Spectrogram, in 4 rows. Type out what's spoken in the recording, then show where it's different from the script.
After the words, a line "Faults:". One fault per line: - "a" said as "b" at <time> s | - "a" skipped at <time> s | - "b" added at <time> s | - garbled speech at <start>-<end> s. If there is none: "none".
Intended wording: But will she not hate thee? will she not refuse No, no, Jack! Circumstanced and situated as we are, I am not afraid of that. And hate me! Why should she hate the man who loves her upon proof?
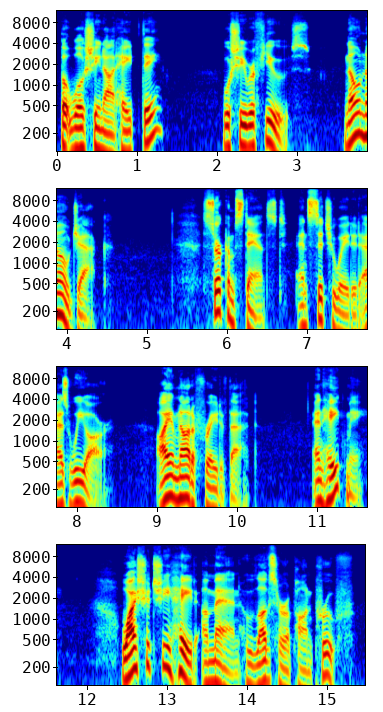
But will she not hate thee? will she refuse No, no, Jack! Circumstanced and situated as we are, I am not afraid of that. And hate me! Why should she hate a man who loves her upon proof?
Faults:
- "not" skipped at 2.4 s
- "the" said as "a" at 13.4 s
